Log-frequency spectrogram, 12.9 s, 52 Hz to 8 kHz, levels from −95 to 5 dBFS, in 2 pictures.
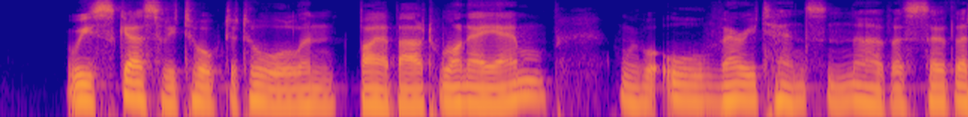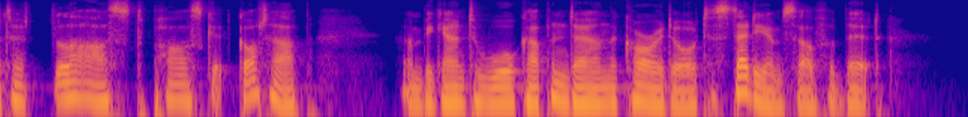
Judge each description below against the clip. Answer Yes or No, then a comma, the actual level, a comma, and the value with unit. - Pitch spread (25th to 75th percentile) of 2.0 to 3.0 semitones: Yes, narrow, 2.6 semitones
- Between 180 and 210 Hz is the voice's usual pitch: No, very low, 95 Hz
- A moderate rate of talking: Yes, average, 175 wpm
